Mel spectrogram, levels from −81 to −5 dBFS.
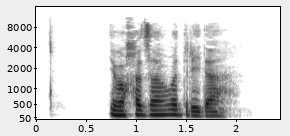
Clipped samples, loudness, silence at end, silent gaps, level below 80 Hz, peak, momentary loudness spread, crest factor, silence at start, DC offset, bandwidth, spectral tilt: under 0.1%; -16 LUFS; 0.5 s; none; -60 dBFS; 0 dBFS; 8 LU; 18 dB; 0.75 s; under 0.1%; 9.8 kHz; -6 dB/octave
